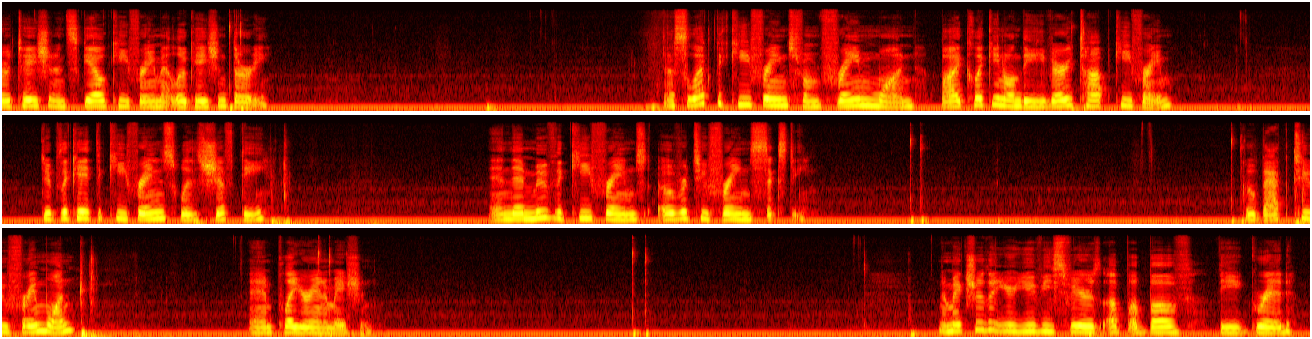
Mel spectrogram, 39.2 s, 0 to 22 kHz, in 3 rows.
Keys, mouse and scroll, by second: 2.2-3.3 drag, 10.6 right click, 15.7 shift+d, 22.1 click, 26.0 KP_1, 29.3 click.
